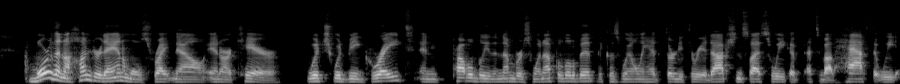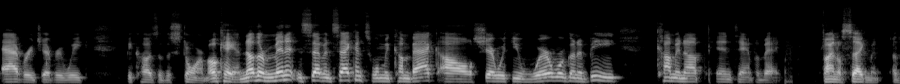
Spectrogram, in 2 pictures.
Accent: American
